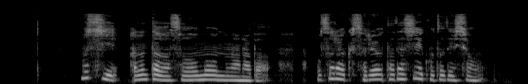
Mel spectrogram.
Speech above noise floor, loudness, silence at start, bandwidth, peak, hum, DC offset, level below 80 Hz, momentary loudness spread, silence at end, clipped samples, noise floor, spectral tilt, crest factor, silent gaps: 27 dB; -30 LUFS; 0.8 s; 11.5 kHz; -16 dBFS; none; under 0.1%; -76 dBFS; 8 LU; 0.45 s; under 0.1%; -57 dBFS; -3.5 dB/octave; 16 dB; none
